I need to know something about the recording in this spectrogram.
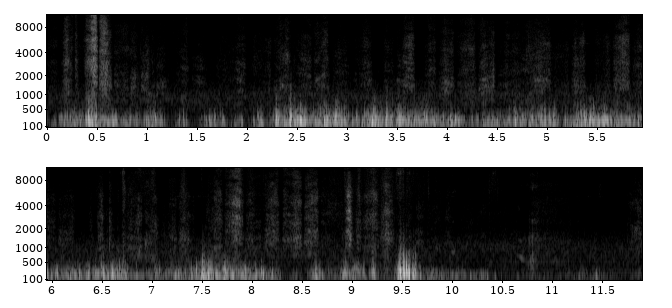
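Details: Staffy during play, rumbling almost continuously in low, grumbling growls that swell and fade in waves for most of the twelve seconds, broken by a few sharp knocks and a louder snort near the end.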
